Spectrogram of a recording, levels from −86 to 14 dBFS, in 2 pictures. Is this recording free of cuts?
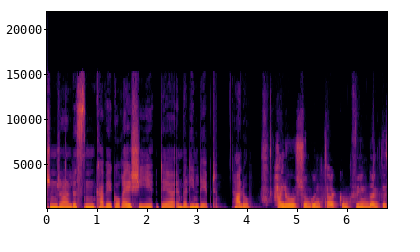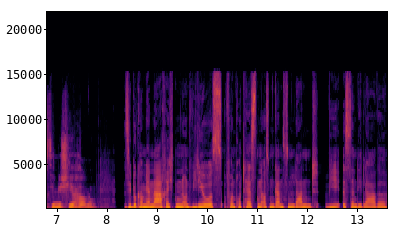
yes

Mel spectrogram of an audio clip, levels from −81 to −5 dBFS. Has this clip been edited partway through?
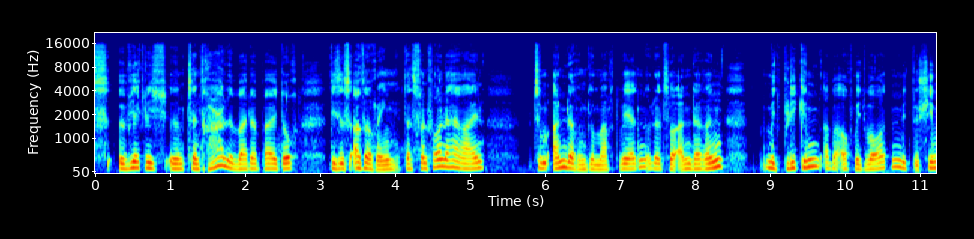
no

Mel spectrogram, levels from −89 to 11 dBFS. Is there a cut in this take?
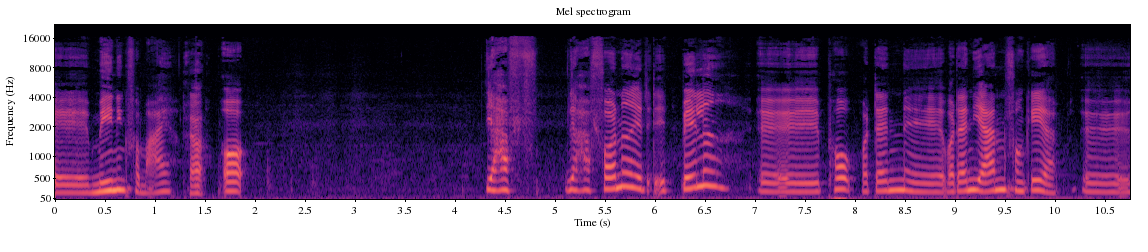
yes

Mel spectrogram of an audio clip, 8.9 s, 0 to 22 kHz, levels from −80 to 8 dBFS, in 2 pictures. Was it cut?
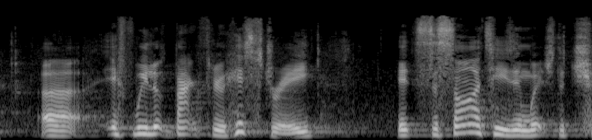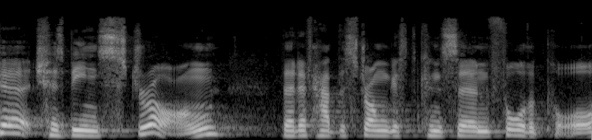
no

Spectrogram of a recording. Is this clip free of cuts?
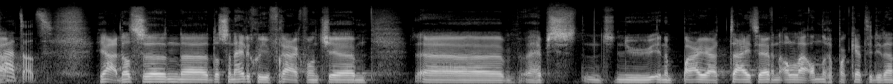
no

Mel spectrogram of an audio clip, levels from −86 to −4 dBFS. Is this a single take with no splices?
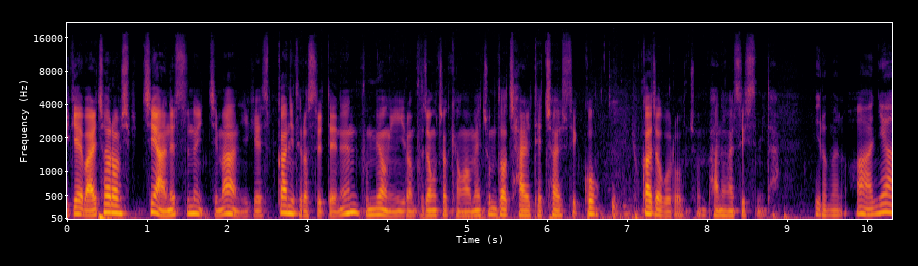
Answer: no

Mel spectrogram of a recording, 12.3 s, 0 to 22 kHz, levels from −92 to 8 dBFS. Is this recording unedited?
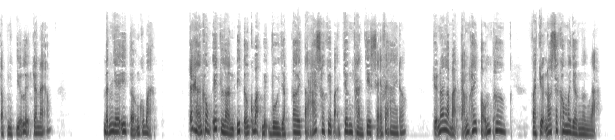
yes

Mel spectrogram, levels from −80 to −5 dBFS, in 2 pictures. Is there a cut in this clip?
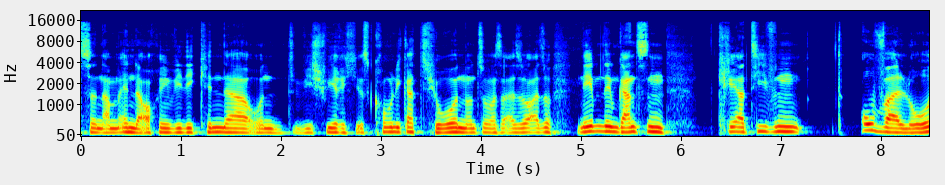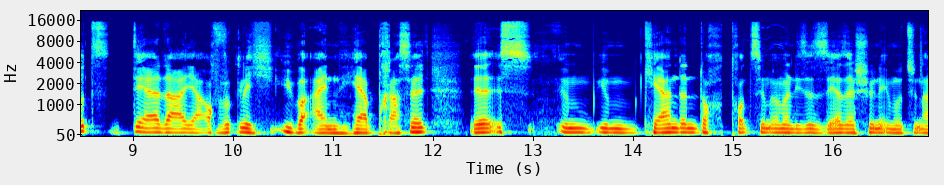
yes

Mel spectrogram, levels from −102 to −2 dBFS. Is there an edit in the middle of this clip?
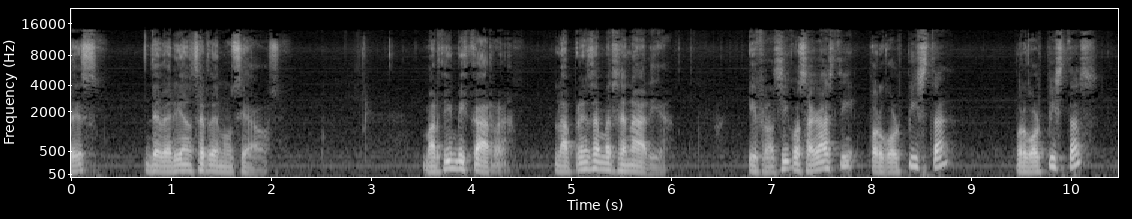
no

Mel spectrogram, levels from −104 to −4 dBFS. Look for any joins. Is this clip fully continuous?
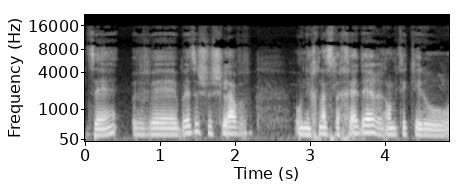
yes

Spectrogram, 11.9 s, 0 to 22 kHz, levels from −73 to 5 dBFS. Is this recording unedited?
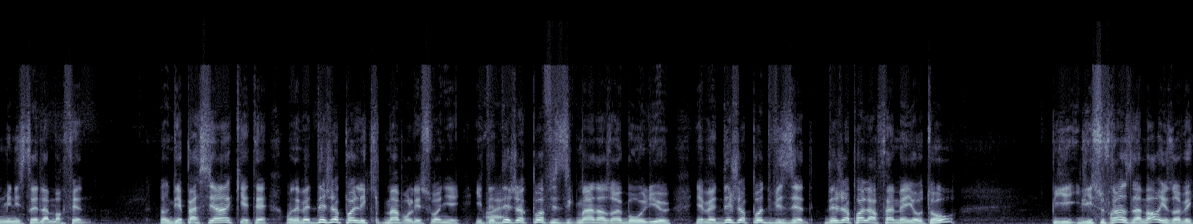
yes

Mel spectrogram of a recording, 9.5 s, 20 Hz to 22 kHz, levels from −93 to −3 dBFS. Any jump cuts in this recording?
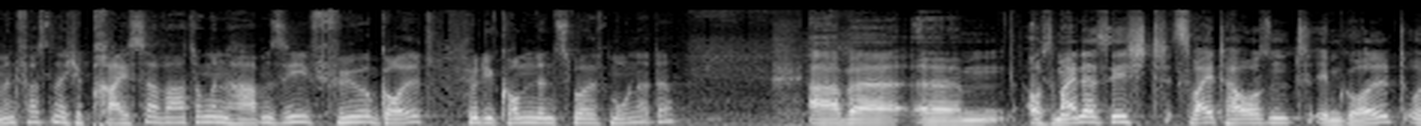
yes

